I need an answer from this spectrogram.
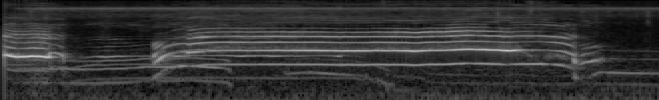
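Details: Domestic cat giving a short high meow, then a long drawn-out, steady wailing meow lasting about three seconds that ends with a falling tail, with a faint constant high electronic whine in the background.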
